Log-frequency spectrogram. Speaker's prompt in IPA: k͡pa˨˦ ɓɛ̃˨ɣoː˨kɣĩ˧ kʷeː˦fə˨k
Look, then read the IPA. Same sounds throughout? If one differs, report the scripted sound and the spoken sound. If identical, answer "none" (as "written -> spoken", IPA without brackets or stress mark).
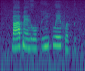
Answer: none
